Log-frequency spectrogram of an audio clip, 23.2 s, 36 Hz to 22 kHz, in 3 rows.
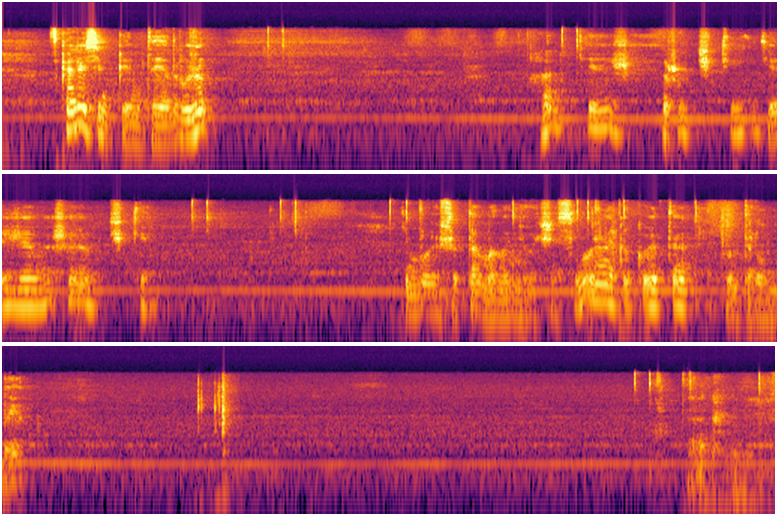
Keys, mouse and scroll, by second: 2.7-8.6 drag, 9.6-12.2 drag, 12.2-13.5 middle drag, 13.5 shift+click, 14.0-17.1 middle drag, 17.4 ctrl+b, 22.3-23.2 middle drag.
